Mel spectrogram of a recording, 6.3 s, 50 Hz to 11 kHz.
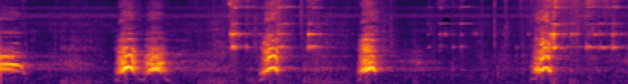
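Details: A young trainee hunting dog keeps its distance and barks at a large, sharp-tusked 85 kg wild boar caught in a snare in a bamboo grove in Innoshima, Japan; loud barks singly and in pairs, irregularly spaced, some strained and harsh.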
